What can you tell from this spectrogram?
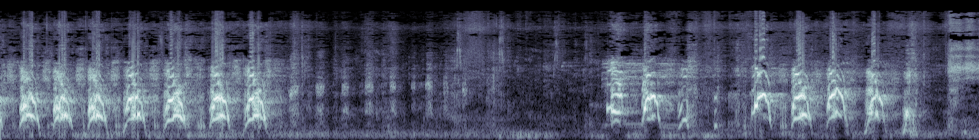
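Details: Beagle puppy Tovi reacting on first seeing guinea pigs and rabbits: quick, high-pitched yaps in a rapid run of about six, a quiet gap with softer sounds, then another burst of repeated sharp barks.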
